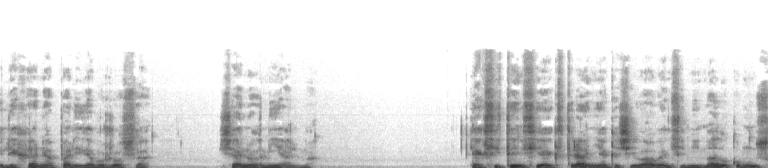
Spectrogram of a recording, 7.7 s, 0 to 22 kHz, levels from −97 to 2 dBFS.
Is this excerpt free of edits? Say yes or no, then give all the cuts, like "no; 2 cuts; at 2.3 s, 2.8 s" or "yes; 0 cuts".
no; 1 cut; at 2.6 s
